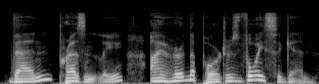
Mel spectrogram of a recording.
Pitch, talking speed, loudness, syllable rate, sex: 140 Hz, 150 wpm, -17 LUFS, 4.6 syllables/s, male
